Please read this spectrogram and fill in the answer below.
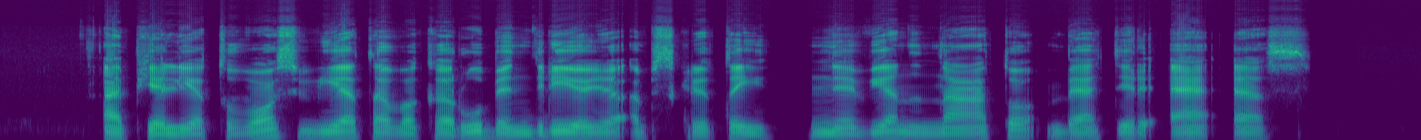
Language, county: Lithuanian, Panevėžys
